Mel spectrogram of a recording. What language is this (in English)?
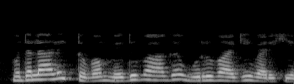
Tamil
